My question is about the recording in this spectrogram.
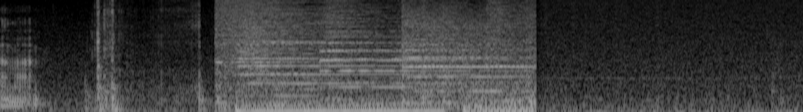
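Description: A short musical news sting: a loud, steady chord of several sustained tones with a deep low note. It starts abruptly about a second in and cuts off suddenly about a second and a half later, leaving a low hiss.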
